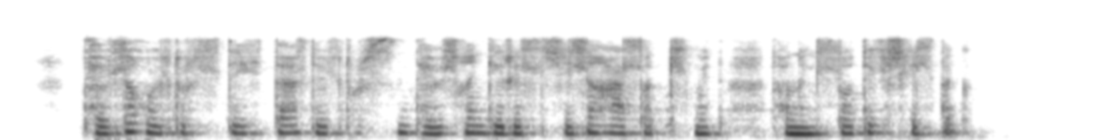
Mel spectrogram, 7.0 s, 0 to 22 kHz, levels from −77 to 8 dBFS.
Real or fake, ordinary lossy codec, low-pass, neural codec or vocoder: real; Opus, 24 kbps; 7.2 kHz; none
